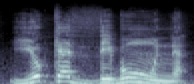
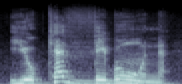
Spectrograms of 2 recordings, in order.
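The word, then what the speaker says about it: يكذّبون: The pronunciation of the word is yakdhibun, yakdhibun, which means they lie. They lie. They tell lies, basically. Now listen to the pronunciation in Warsh. Yukadhibun, yukadhibun. One was in Hafs, yakdhibun. In Warsh, yukadhibun, yukadhibun. They basically accuse others of lying.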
